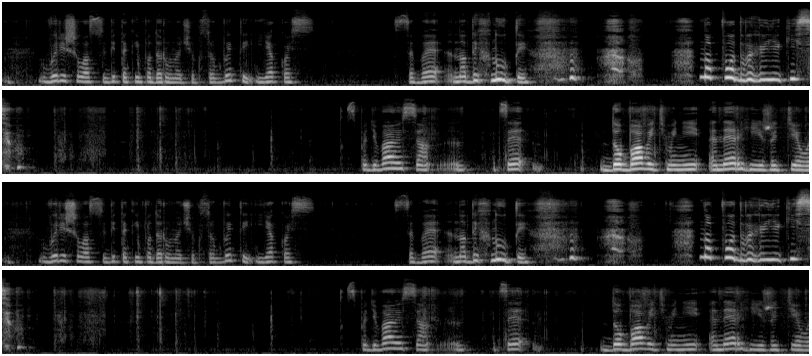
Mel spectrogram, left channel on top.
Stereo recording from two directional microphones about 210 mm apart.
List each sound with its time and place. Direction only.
0.0 s a woman's voice: centre (ahead or behind)
8.3 s a sound: 15° right (ahead or behind)
11.4 s a woman's voice: centre (ahead or behind)
14.2 s speech: 30° left (ahead or behind)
